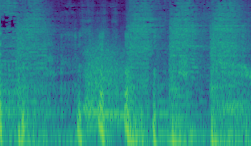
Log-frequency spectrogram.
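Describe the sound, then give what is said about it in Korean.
A tiger roars in a series of deep, rumbling bursts, five or six low growls in quick succession, loud against a steady background. “호랑이가 지금 포효하고 있습니다.”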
